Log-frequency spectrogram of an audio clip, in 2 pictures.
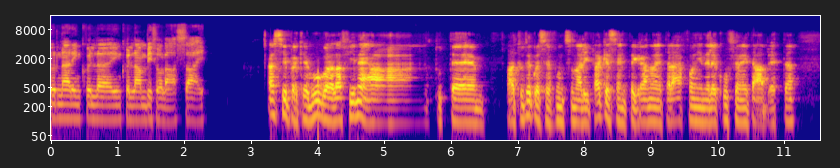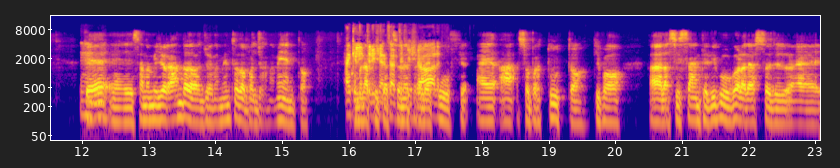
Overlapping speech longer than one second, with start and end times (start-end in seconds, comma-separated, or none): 16.0-17.4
